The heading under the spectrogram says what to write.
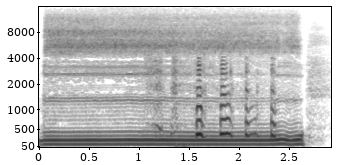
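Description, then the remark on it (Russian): A voice imitates a buzzing fly with a steady, droning hum that wavers in pitch a few times, held for a couple of seconds before cutting off abruptly. “Она такая, такая тишина в классе. Такая, только такая муха слышно.”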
